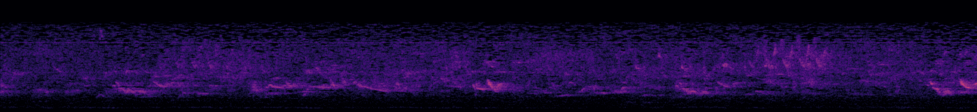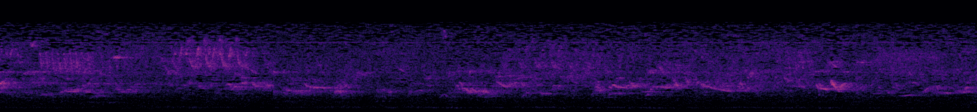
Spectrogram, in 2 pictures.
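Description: Nature ambience: several birds calling in short chirps and warbling phrases, scattered irregularly over a steady background hiss.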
